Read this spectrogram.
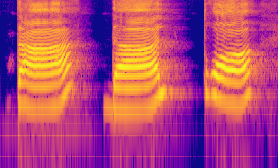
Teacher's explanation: ہمارے یہ جو سامنے نظر آنے والے 2 دانت، اوپر والے نظر آنے والے 2 دانت سامنے والے، ان کی جڑ سے جب زبان کی نوک لگتی ہے تو ادا ہوتا ہے تا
